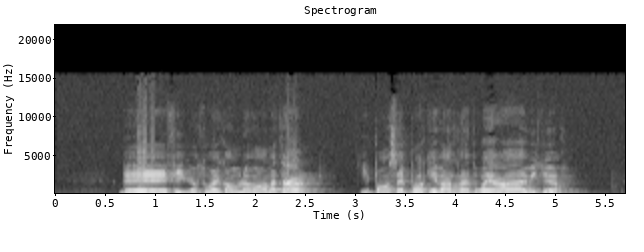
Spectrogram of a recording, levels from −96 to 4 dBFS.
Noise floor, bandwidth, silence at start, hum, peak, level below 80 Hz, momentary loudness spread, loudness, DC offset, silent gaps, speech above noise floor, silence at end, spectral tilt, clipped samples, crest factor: -56 dBFS; 15 kHz; 0.65 s; none; -2 dBFS; -64 dBFS; 12 LU; -15 LUFS; under 0.1%; none; 40 dB; 0.6 s; -5.5 dB/octave; under 0.1%; 14 dB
